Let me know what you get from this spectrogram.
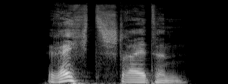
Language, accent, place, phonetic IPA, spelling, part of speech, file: German, Germany, Berlin, [ˈʁɛçt͡sˌʃtʁaɪ̯tn̩], Rechtsstreiten, noun, De-Rechtsstreiten.ogg
- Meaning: dative plural of Rechtsstreit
